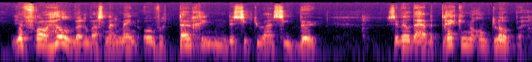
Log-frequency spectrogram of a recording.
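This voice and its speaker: Courteous elderly informant for radio play: soft dark tone, husky, circumspect. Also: male voice, medium pitch. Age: older. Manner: formal, measured, circumspect. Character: courteous, careful old man, discreet informant. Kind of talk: Dutch radio play acting.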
